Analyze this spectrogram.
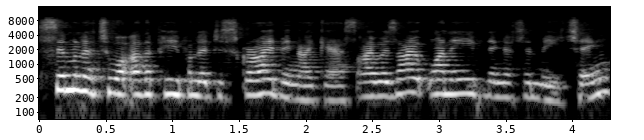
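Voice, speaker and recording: A woman with a plain, everyday voice, fairly high in pitch, with fairly even intonation. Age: 60s. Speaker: support group member sharing her story. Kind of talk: reading aloud a personal testimony. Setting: video call.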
